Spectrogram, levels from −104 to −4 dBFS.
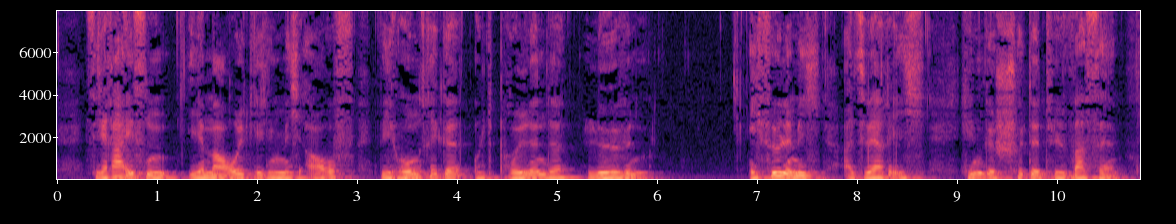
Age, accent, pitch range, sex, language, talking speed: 60-79, German, 120-140 Hz, male, German, 115 wpm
